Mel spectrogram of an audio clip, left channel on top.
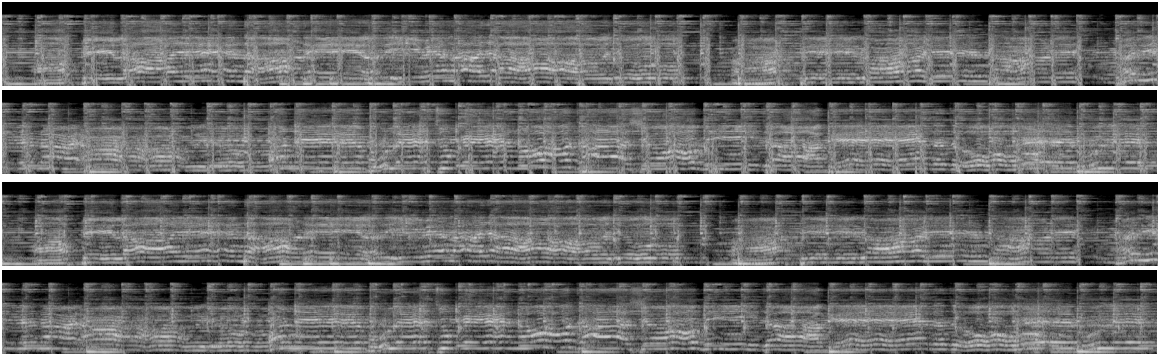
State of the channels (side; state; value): both; normal; correlation 0.09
